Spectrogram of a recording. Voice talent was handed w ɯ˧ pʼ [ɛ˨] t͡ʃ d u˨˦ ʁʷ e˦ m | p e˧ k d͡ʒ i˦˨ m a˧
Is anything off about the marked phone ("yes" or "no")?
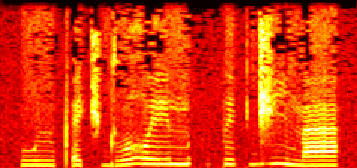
yes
